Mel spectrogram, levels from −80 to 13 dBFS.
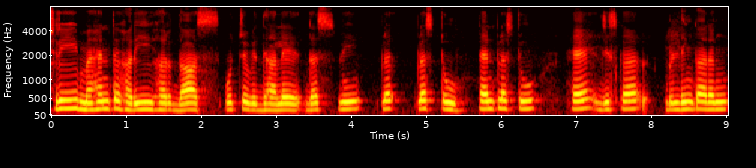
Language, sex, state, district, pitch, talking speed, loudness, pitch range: Hindi, female, Rajasthan, Jaipur, 195 Hz, 125 wpm, -16 LUFS, 185-210 Hz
